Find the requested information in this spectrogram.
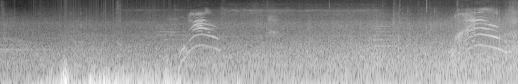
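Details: Crying abandoned kitten living on the street for the first time, on a cold and rainy day: low thumps at first, then two clear meows about four seconds apart, each rising then gliding downward, over steady background hum.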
